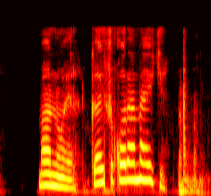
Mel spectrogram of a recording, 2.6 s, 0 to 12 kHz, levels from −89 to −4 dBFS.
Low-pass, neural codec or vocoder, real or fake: 7.2 kHz; codec, 16 kHz, 4.8 kbps, FACodec; fake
